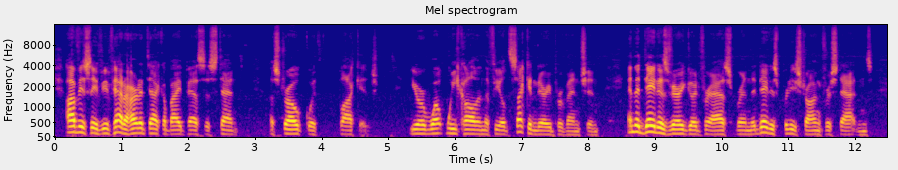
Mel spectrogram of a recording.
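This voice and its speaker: A man with an ordinary speaking voice talks at a moderate pace. His pitch is fairly high, with ordinary pitch variation. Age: 60s. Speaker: cardiologist. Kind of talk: podcast interview.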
